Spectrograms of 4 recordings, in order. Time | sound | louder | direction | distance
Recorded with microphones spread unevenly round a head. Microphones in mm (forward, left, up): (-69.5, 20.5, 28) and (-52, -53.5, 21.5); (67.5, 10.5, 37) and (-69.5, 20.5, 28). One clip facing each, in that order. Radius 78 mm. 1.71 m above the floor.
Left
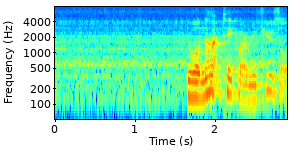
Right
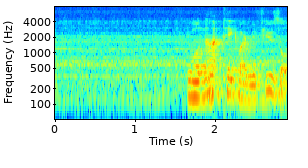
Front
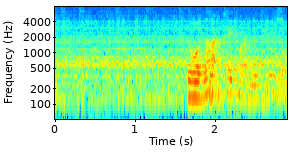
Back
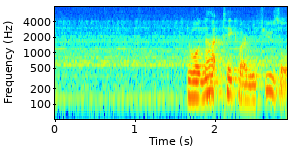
1.6 | a man speaking | left 4 dB, back 1 dB | 80° left | 0.6 m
